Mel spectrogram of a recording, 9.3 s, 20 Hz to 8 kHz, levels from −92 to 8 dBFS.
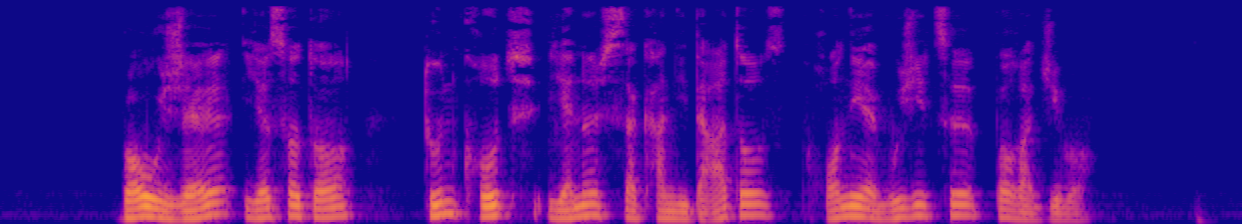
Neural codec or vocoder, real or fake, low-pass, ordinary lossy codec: none; real; 7.2 kHz; MP3, 64 kbps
